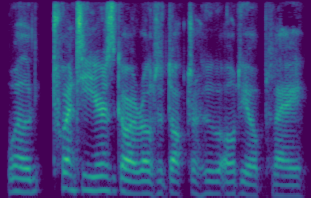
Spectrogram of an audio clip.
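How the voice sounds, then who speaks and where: A middle-aged or older man, talking casually and reflectively as an interview guest, pausing often to think aloud. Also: medium pitch, darkish tone.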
